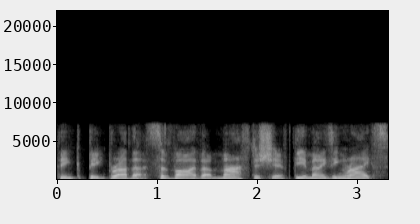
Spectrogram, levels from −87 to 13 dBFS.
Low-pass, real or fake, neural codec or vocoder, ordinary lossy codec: 7.2 kHz; fake; codec, 24 kHz, 3 kbps, HILCodec; AAC, 48 kbps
